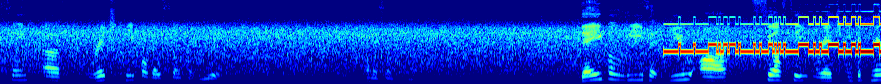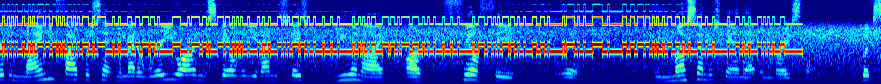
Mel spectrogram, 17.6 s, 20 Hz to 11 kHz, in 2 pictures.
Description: RTTY (50 baud, 450 Hz shift), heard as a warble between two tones, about 1600 Hz centre, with fading and speech in English. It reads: 4T57NYJ RRNO8 OEG YK4 1JB EN1AR 8E5I FI0U47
